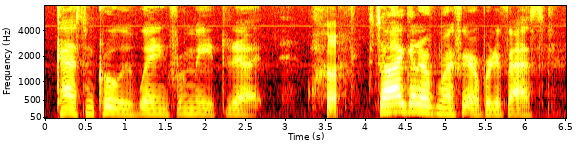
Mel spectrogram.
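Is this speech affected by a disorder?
Yes: ataxia; rare, progressive.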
